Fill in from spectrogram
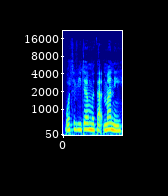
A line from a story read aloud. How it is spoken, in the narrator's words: he asked, in a cold voice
